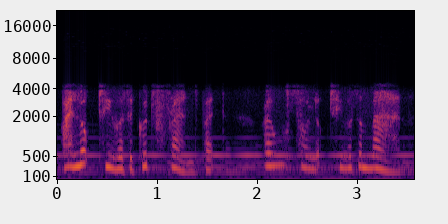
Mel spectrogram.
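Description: A woman's voice: a little high, animated, fast talker, over music, lightly acted. Woman acting a tender lovelorn lady, thin phone-like sound. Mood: tender, pleading. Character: Jane, tender lovelorn woman of earlier times. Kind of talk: amateur radio play acting.

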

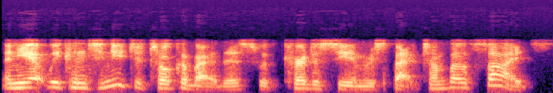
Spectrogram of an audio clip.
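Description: A man's voice: mid-range voice, expressive, phone-quality sound, close to an everyday voice. A man playing a wise otherworldly keeper of souls in a radio drama, courteous, philosophical and wry as he tells stories. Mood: curious, challenging. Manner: measured, philosophical, gently challenging. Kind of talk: radio drama dialogue, storytelling.

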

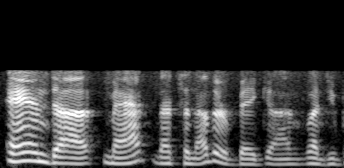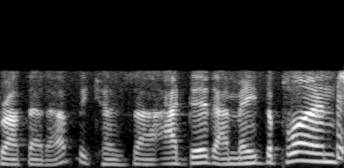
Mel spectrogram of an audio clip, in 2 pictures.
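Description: A wry, dry-humored man riffing through a comedy podcast, clearing his throat now and then. His voice sits at an ordinary middle pitch. The audio is thin and tinny, like a phone line. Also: animated, moderate pace. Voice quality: wry, self-described cynical, frequent throat-clearing. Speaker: podcast co-host. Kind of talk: casual comedy chat.

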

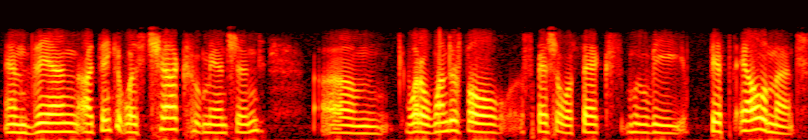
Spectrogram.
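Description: A man's voice: sits high, unhurried, no echo. A radio host putting questions to guests in a hesitant, conversational way, often repeating words; a man's voice. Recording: thin phone-quality internet radio.

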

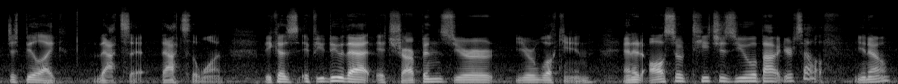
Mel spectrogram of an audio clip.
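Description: An American man from Chicago talking casually as an interview guest, halting and thoughtful as he tells anecdotes and gives advice. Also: lowish voice, expressive, creaky, slight background noise. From Chicago, United States. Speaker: author and podcast guest.

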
